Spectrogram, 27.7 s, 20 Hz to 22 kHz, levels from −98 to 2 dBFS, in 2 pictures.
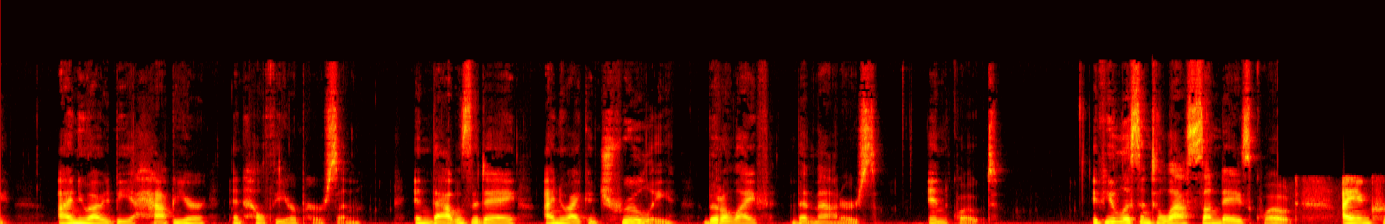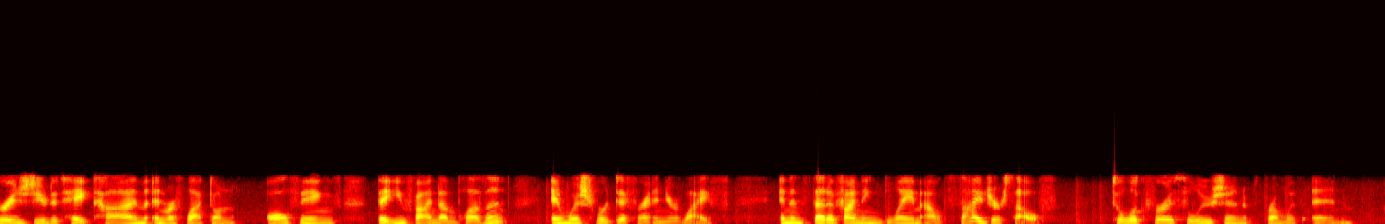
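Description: From 12.77 s nothing above 4.6 kHz remains and new background noise appears, unlike a plain filter; likely an input switched to a poorer device.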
